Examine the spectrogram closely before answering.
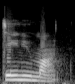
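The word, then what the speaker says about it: dénouement: that's paired with a French word that's that's pronounced numont and D numont let's start with that for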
